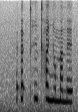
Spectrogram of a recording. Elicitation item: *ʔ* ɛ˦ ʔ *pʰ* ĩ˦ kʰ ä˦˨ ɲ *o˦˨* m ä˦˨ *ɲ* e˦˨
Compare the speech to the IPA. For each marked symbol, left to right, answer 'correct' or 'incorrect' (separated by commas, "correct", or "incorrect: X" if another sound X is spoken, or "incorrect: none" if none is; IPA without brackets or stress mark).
correct, incorrect: tʰ, correct, incorrect: n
